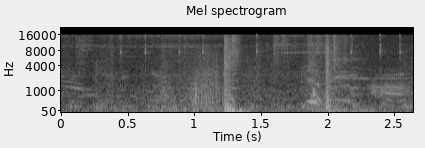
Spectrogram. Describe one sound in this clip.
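Blades clash with sharp metallic hits.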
